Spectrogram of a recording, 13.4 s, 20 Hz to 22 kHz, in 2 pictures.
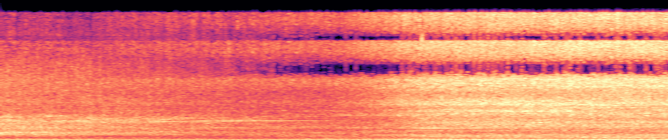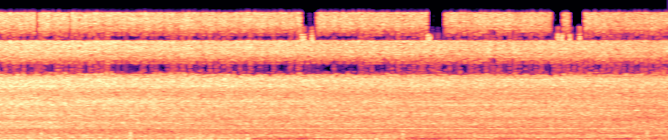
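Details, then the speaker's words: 2002 Cadillac Escalade after starter replacement and oil change: engine catches and settles into a steady, even low idle with no starter whine; the starter was the culprit. "yes sir yes sir yes sir looks like the starter was the culprit"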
